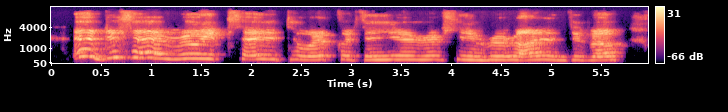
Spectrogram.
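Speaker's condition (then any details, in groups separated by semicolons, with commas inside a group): Cerebral palsy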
